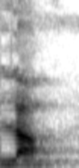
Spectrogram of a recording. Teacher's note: निश्वास के समय जिह्वा के बगल से निकलने वाली जो व्यंजन ध्वनि होती है उसे क्या कहेंगे? पार्श्विक व्यंजन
